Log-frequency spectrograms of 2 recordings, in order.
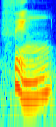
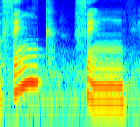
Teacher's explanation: the front of my tongue is down behind my lower teeth, and it's the back of my tongue that's lifting, kind of in the mid-palate, and it's the same place that I make the k and the g sound. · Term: ng sound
